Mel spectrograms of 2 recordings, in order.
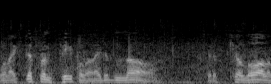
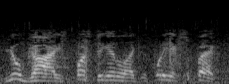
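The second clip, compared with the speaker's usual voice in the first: defensive protest; 14 semitones higher, 4 dB louder than usual. Acted. Suspect protests police raid.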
